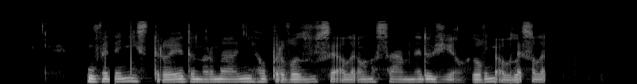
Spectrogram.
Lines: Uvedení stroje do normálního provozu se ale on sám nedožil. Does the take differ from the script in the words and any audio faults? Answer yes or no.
yes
